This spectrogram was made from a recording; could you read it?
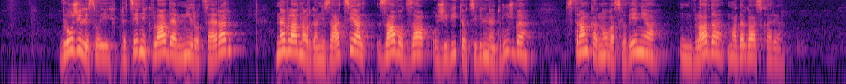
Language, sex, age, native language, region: Slovenian, female, 30-49, Slovenian, Drava region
